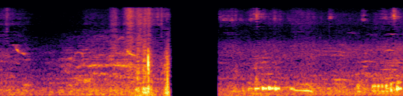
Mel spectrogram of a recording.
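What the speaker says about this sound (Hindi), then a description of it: "ये कबूतरी है, बहुत अच्छा कबूतरी है, अच्छा उड़ान भी भरती है" Pet pigeon cooing softly in short low bursts close by, with a brief rustle or wing flutter and a short silent gap, quiet overall.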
